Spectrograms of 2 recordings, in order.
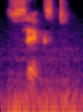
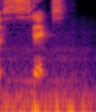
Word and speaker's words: Sixt: S-I-X-T. – Sixt. – Yeah. – It's like the sixth, but without the H. Sixt. – Nice. Yep, reads above a fourth grade level. – I read at a sixth grade level.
